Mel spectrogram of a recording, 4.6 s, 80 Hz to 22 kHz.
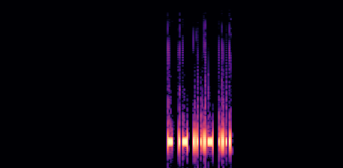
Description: Morse code, heard as a keyed tone, about 48 wpm, 700 Hz. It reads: TA4H
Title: DXCC-100 Call Signs - 4 Characters - Repeated 3x - 50wpm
